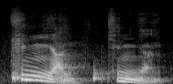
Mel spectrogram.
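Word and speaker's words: קִנְיָן: 킨야. 킨. 발음을 얀. 킨얀.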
